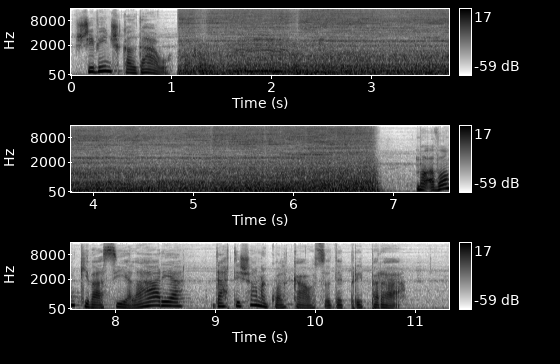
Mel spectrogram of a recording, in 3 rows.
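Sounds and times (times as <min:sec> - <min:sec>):
speech: 0:00.2 - 0:01.5, 0:07.2 - 0:11.0
hot air balloon burner roaring: 0:01.1 - 0:07.0.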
